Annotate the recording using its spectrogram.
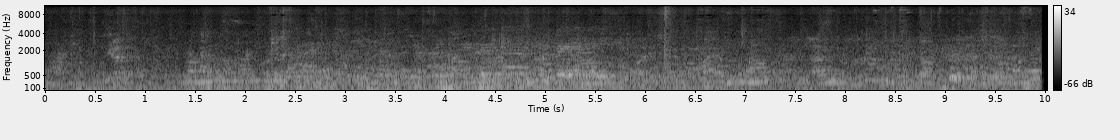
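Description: A crowd of men and women chatter all around in a large room.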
